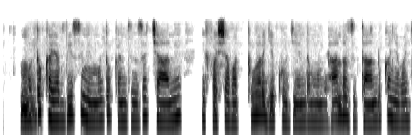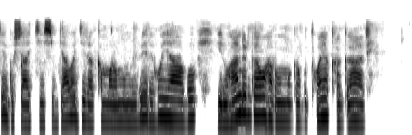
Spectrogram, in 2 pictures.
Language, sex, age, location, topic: Kinyarwanda, female, 50+, Musanze, government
